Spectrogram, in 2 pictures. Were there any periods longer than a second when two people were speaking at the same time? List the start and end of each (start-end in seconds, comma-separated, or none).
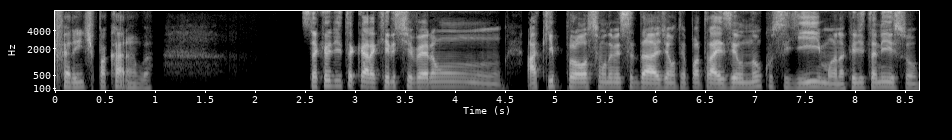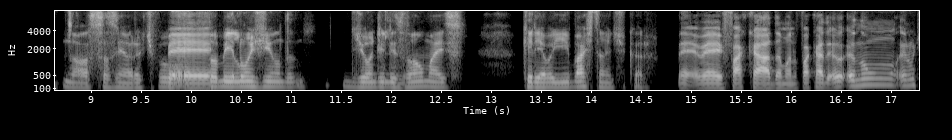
none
